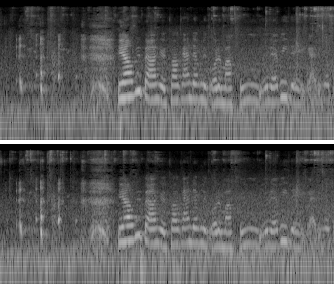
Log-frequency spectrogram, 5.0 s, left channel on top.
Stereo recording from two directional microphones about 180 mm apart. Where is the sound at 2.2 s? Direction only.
25° left (ahead or behind).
